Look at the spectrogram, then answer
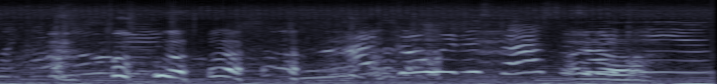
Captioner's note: person laughing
